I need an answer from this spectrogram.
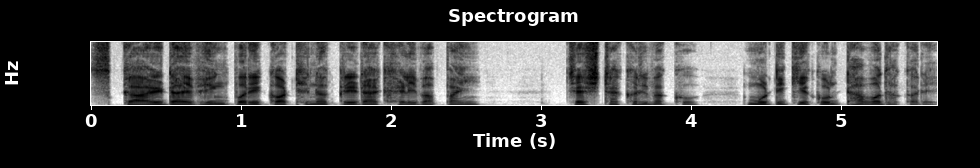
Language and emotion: Odia, fearful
